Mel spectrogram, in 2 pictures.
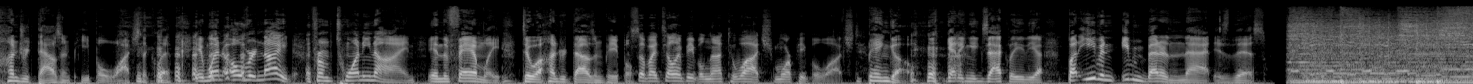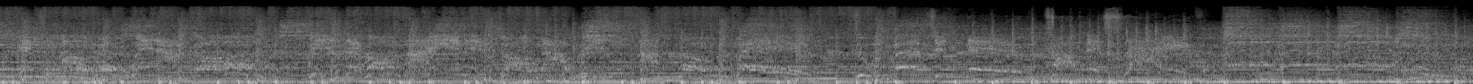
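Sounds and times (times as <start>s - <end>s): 
speech: 0.1s - 13.1s
laughter: 1.3s - 3.2s, 9.1s - 9.8s
distorted electric guitars: 12.9s - 29.4s
driving bass line: 12.9s - 29.4s
pounding drums: 12.9s - 29.4s
raw shouted vocal: 14.4s - 29.4s.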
